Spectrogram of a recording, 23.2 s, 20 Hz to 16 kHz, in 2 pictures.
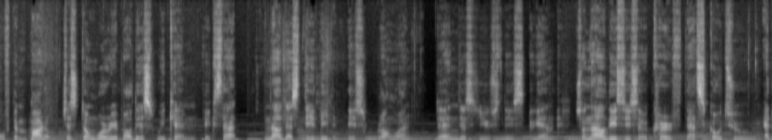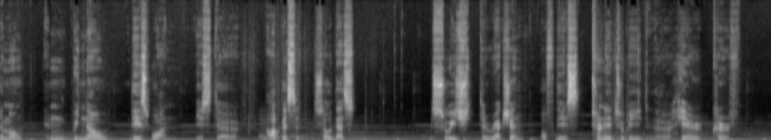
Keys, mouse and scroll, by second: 1.5-2.0 middle drag, 3.7 click, 6.2 click, 6.3-7.3 middle drag, 7.3 click, 8.0-8.4 middle drag, 11.2 click, 11.9-17.4 middle drag, 17.4-19.1 right drag, 21.1-23.1 right drag.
